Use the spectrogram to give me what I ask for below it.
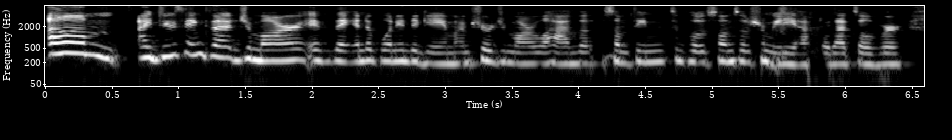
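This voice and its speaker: A woman with an ordinary speaking voice talks at a fairly high pitch and fairly quick pace. Her intonation is lively, with hardly any pauses. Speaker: podcast co-host. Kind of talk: casual sports talk podcast.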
